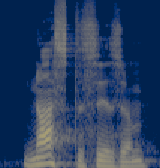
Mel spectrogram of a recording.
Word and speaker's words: Gnosticism: G-N-O-S, it means knowledge. Gnosticism, the G is silent, taught a couple of radically erroneous things.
